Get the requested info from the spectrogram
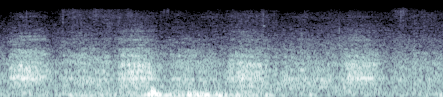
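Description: Rottweiler panting, a soft, even rhythm of about three breaths a second.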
